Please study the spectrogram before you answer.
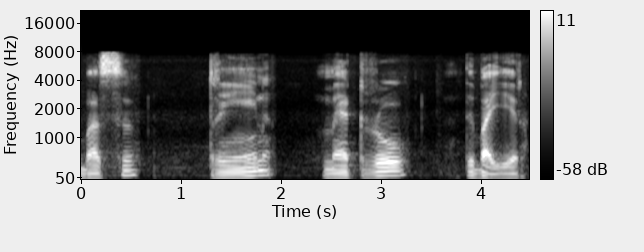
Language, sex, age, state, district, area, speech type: Dogri, male, 45-60, Jammu and Kashmir, Udhampur, urban, spontaneous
